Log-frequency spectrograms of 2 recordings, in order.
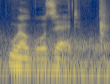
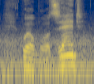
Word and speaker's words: World War Z: world news max Brooks World War Zed and incidentally it should be pronounced World War Zed rhymes with dead rather than World War Z rhymes with Glee anyway it's about a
